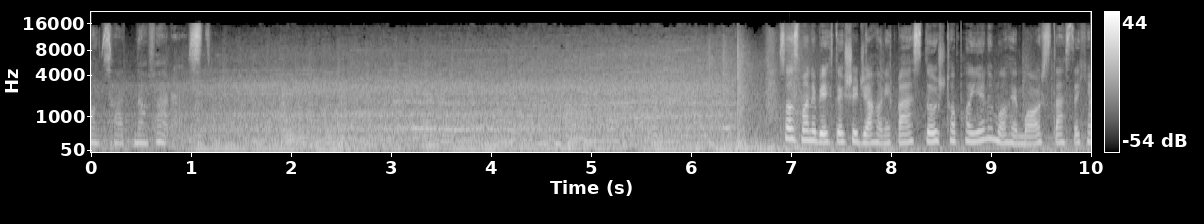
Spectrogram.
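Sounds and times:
steady low drone hum: 0:00.0 - 0:10.0.

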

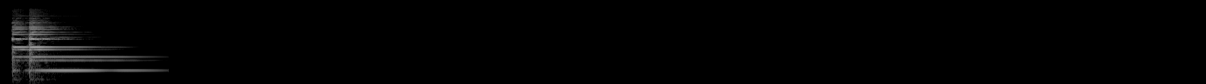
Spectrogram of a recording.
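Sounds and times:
notification bell ding: 0:00.1 - 0:01.7.

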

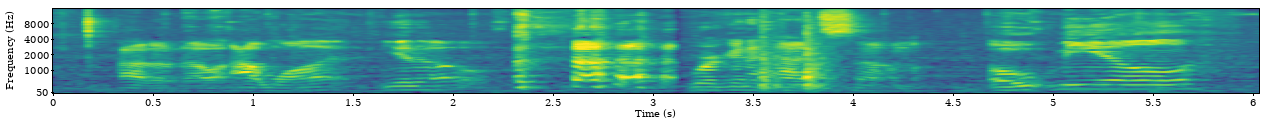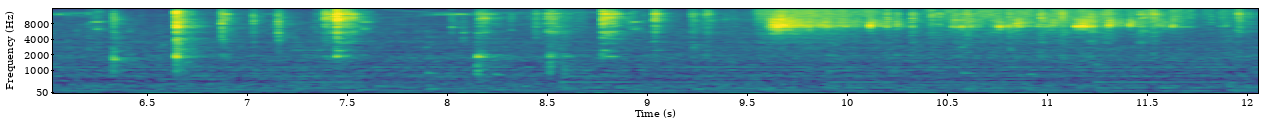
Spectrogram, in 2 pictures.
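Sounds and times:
oats poured into metal bowl: 0:09.6 - 0:11.7.

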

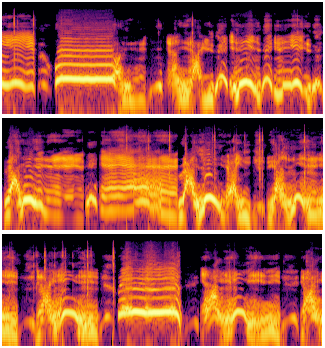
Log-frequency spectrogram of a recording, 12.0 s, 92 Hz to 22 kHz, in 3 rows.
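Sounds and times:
man wailing wordlessly: 0:00.0 - 0:12.0.

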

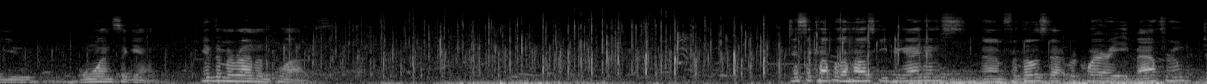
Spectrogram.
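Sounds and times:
crowd applauding: 0:00.0 - 0:09.5.

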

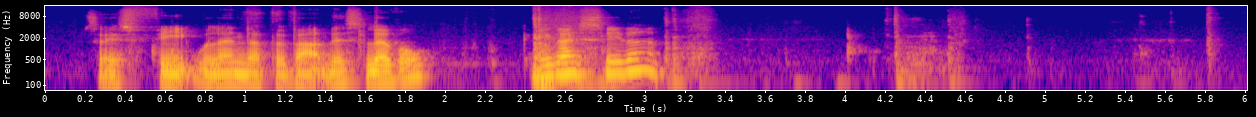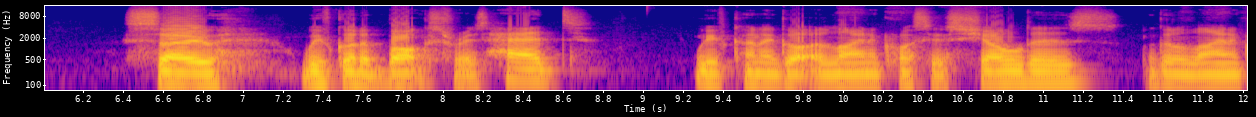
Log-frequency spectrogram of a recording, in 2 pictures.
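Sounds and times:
pencil rustling on paper: 0:02.0 - 0:03.5.

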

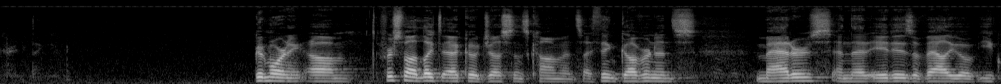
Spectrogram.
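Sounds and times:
faint whispered words: 0:00.0 - 0:00.8.

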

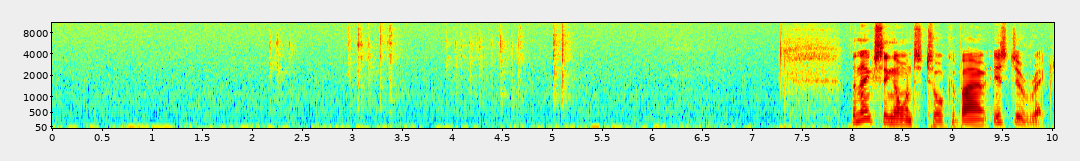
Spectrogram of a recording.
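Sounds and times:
typing on computer keyboard: 0:02.2 - 0:05.2.

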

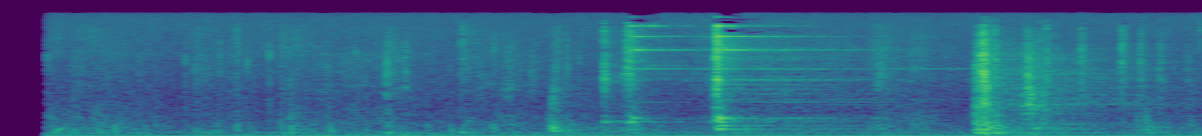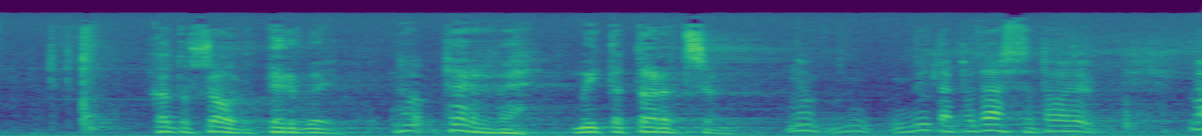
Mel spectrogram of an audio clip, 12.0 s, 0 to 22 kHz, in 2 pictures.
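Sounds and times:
doorbell chime: 0:03.1 - 0:06.8.

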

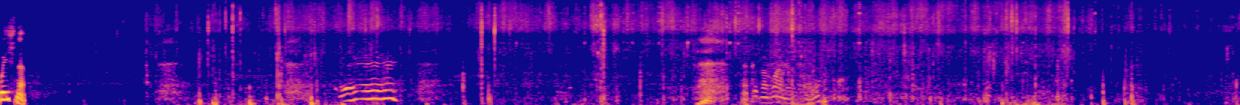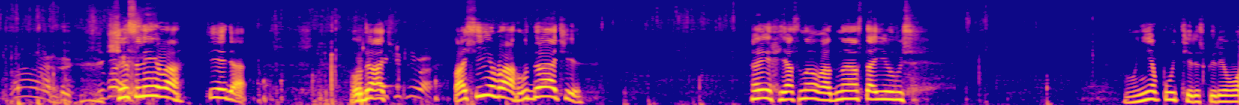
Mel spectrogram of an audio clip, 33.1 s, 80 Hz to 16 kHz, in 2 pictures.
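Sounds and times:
rustling through dry brush: 0:00.0 - 0:33.0
knocks of hooves and tack: 0:00.9 - 0:27.3, 0:29.1 - 0:31.4
short voice calls: 0:16.7 - 0:18.4.

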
